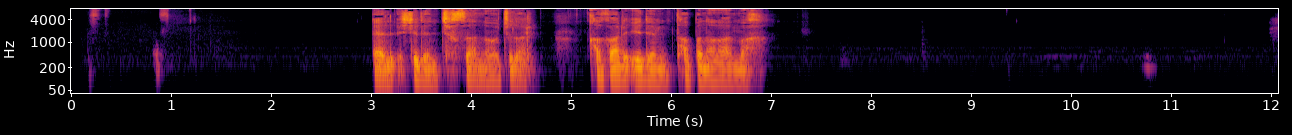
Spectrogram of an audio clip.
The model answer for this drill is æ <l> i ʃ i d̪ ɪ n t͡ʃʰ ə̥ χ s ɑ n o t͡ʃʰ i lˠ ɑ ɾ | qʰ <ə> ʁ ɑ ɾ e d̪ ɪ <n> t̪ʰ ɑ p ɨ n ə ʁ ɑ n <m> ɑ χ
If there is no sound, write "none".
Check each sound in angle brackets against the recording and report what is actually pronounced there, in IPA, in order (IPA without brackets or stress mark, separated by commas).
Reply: l, ɑ, m, m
